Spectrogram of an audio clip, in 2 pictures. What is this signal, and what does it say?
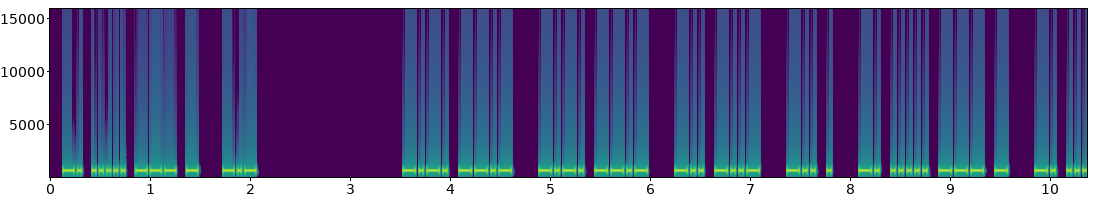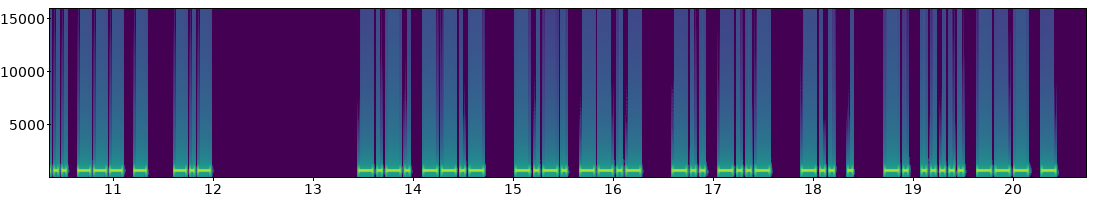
Morse code, heard as a keyed tone, about 29 wpm, 700 Hz. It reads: N5OT K CQ CQ DX DE N5OT N5OT K CQ CQ DX DE N5OT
